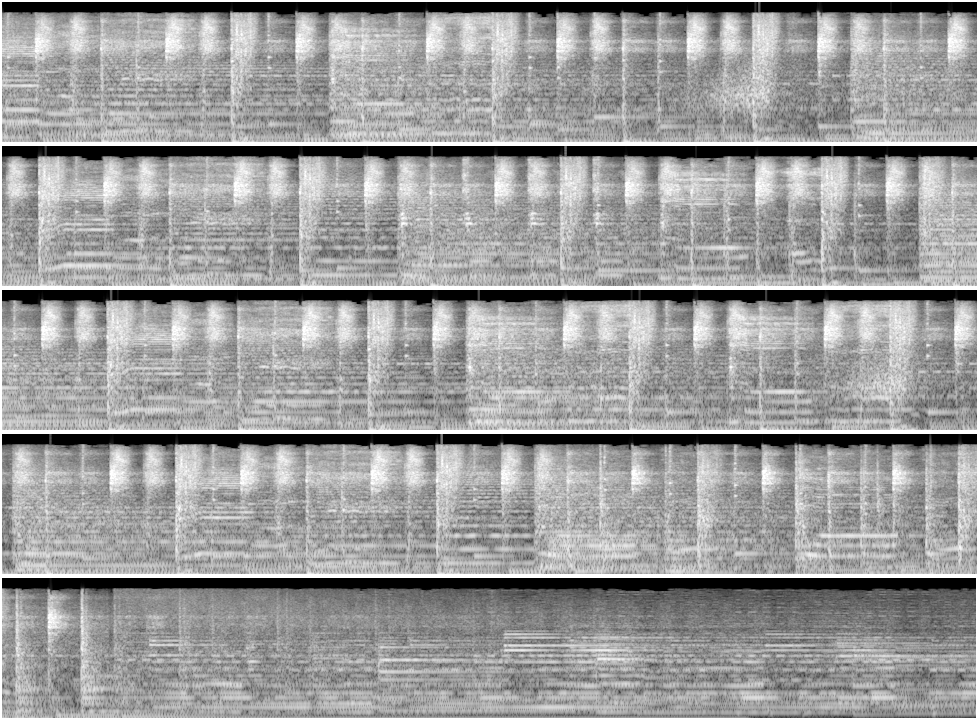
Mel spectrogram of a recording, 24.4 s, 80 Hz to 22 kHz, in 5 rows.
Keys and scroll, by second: 1.5 Escape, 1.6 d, 2.0 1, 2.1 Return, 3.1 Escape, 4.1 d, 4.4 1, 4.6 Return, 4.9 Escape, 6.6 5, 6.9 BackSpace, 7.0 5.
